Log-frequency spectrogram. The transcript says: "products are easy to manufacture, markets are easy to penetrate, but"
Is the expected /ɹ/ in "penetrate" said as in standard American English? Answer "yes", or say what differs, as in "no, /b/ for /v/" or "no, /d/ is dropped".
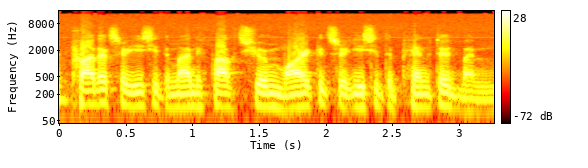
no, /ɹ/ is dropped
